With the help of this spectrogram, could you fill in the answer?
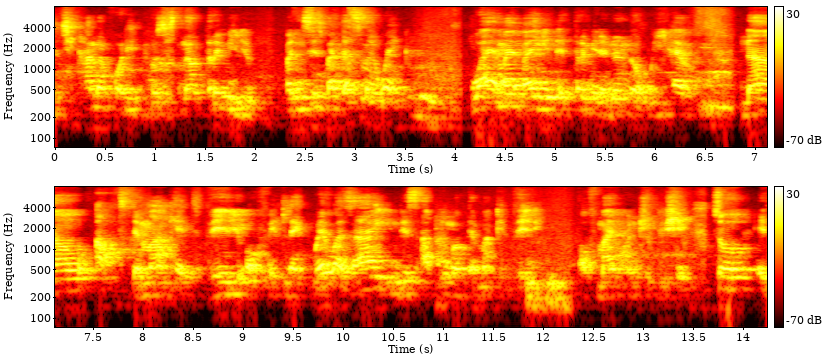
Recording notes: The Funda Centre. The following is the unedited recording of the panel discussion/ round table/ mic in the middle moment.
